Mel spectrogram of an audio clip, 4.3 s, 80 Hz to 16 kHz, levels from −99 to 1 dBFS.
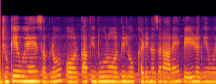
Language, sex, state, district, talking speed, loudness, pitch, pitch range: Hindi, female, Madhya Pradesh, Bhopal, 265 wpm, -13 LUFS, 200 Hz, 195-210 Hz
